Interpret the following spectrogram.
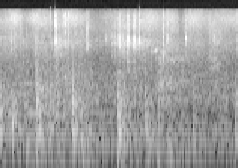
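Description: Marker knocking and scraping on a whiteboard while writing: a run of short, sharp taps at an uneven pace.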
